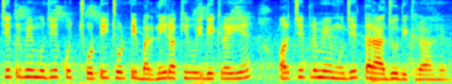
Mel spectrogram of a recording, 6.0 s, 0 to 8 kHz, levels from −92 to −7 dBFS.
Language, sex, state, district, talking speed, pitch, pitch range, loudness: Hindi, female, Madhya Pradesh, Katni, 200 wpm, 215 Hz, 195-240 Hz, -17 LUFS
